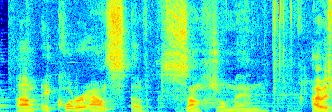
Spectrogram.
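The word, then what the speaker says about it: St-Germain: simple syrup um a quarter ounce of sangjomin i always pronounce it saint germain i just recently learned that it's pronounced sangha men song that's what i've been told the compt de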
